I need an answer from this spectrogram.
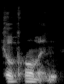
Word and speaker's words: Kilchoman: I don't think I've had anything from how do you pronounce it? Kilchoman? Kilchoman. I want to say Kilchoman.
